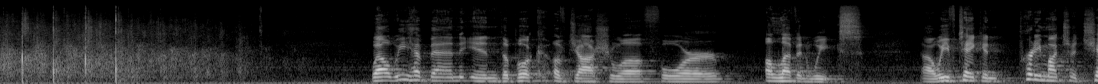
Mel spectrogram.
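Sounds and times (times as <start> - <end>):
audience applause: 0.0 - 2.7
sharp claps: 0.0 - 2.8
speech: 3.7 - 10.9.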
